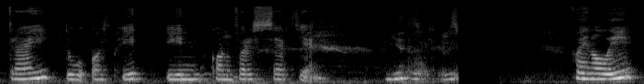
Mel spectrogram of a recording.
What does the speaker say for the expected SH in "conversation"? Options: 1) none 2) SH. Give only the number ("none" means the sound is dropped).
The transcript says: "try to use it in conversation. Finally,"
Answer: 1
